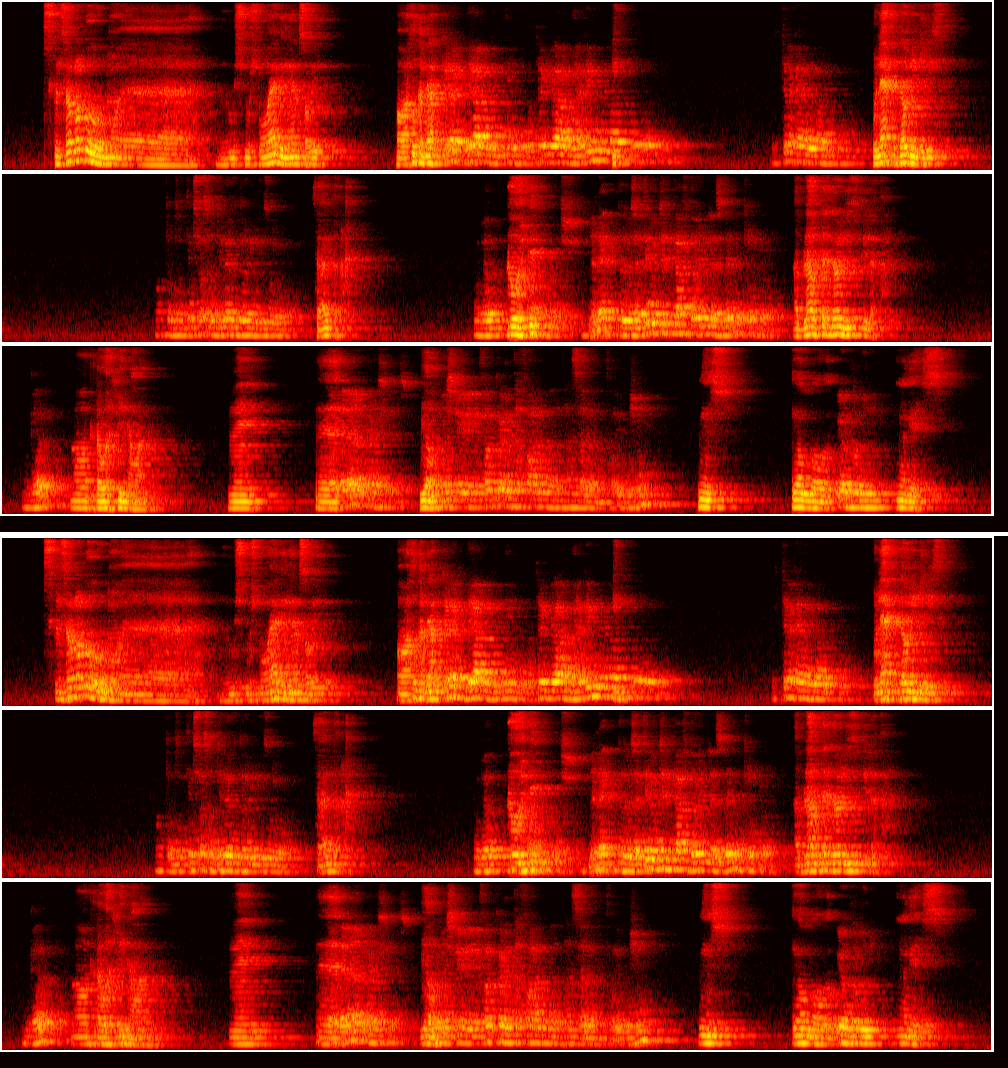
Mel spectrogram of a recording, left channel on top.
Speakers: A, on the left (about 80°); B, in the centre.
A: بس كريستيانو رونالدو م... آه، مش مش مهاجم يعني صغير هو على طول كان
B: ما
A: بيلعب
B: انا قلت لك بيلعب الاثنين انا قلت لك بيلعب مهاجم وبيلعب
A: إنجليزي،
B: اه، قلت لك انا بيلعب الاثنين
A: ولعب في الدوري الانجليزي
B: انت ما سالتنيش اصلا قلت لي في الدوري الانجليزي ولا لا
A: سألتك
B: انا بجد
A: توهتني
B: مش عارف ماشي انت لا انت سالتني وقلت لي بيلعب في الدوري الاسباني قلت لك اه
A: قبلها قلت لك الدوري الانجليزي قلت لي لا
B: بجد
A: اه انت توهتني
B: ماشي خلاص
A: يا معلم
B: يا عم
A: ماشي آه،
B: اه تمام ماشي ماشي
A: يلا
B: يا عم ماشي فكر انت في واحد وانا هسال انا طيب ماشي
A: ماشي يلا
B: يلا بينا
A: انا جاهز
